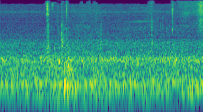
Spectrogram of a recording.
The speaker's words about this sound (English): I don't know how many cars in this area. It's ridiculous. Every direction is fucking packed.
